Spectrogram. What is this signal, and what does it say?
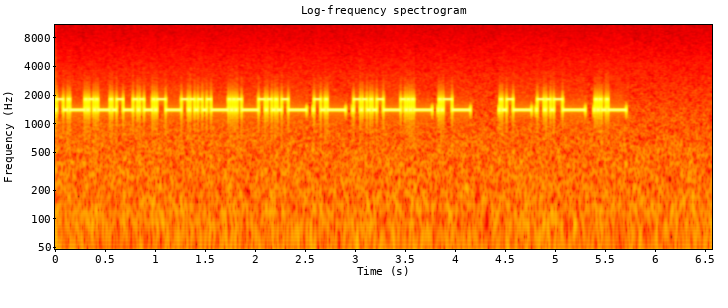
TTY/TDD text telephone tones (45.45 baud Baudot), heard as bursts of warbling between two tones, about 400 Hz shift, 1600 Hz centre. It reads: … IS AN AREA OF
